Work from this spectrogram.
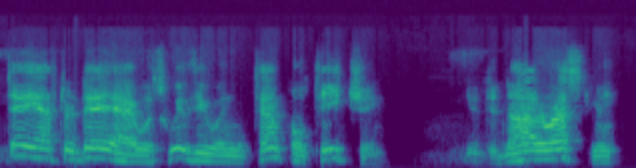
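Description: A man reading a solemn, husky-voiced Jesus. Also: on the high side, expressive, moderate pace. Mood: solemn reproach. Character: Jesus, calm, solemn adult man facing accusers. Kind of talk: amateur church dramatic reading. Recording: dull, muffled video-call audio.

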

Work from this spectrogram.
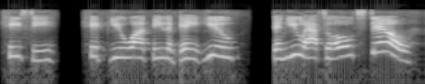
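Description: A woman's voice: extremely high pitch, a little slow, sharp tone, exaggerated voice. A woman voicing a confident, bossy young girl animal in a children's learning game. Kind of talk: children's educational game acting.

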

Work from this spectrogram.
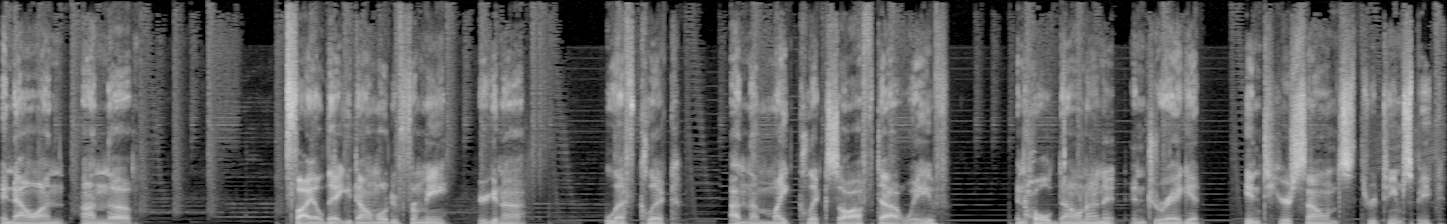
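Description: A man narrating a step-by-step software tutorial in a plain, instructional way. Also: low-pitched, fairly even intonation, takes it slowly, vocal fry, no room sound, soft background music. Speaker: tutorial host.

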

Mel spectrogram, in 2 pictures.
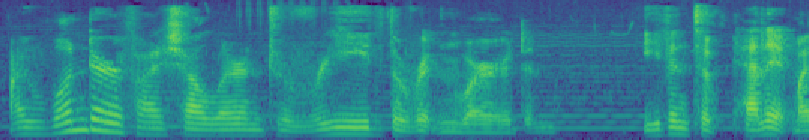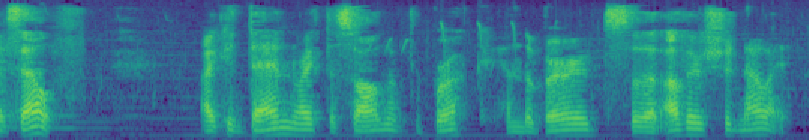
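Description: A man's voice: mid-range voice, measured pace, muffled recording, faint music behind, lightly acted. A man playing a humble, wistful young shepherd lad in an audio drama.

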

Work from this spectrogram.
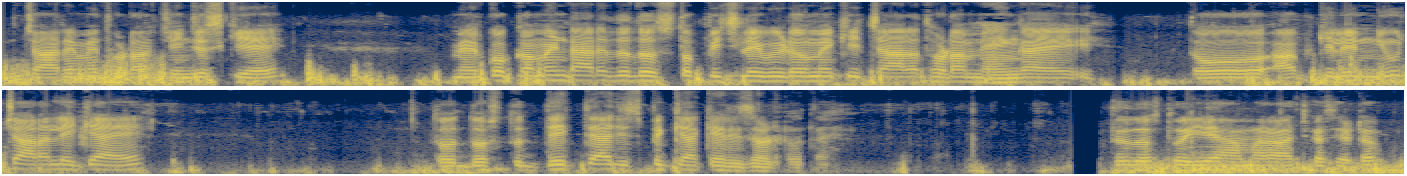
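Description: A young man in his twenties hosting a fishing vlog outdoors on a lakeshore, filming on a handheld phone and calling out excitedly to his viewers. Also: medium pitch. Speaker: fishing vlogger host. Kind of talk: casual vlog narration to viewers. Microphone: handheld phone camera. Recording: loud outdoor wind noise.

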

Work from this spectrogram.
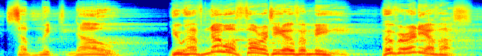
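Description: A man playing a gruff, grim warrior of a wolf legion in a video game, menacing and declamatory, with gravel in his voice. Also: high voice, sing-song, normal speed, bright, forceful tone, in a large hall, exaggerated voice. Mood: defiant, fierce.

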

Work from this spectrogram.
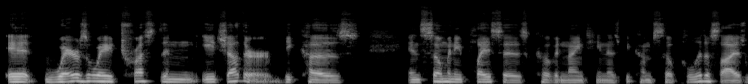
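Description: A middle-aged man giving an online talk in an earnest, measured way, phrase by phrase. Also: on the low side, a bit bright, no echo. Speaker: conference speaker. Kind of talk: lightning talk to an online audience. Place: small home room with bookshelves, indoors. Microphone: webcam video call.

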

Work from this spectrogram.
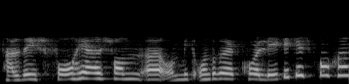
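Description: Casting: female phone agent, highish voice, non-native accent, hesitant delivery, thin telephone sound. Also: expressive. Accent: foreign, non-native German. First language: not German. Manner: halting, hesitant, searching for words. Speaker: call centre agent. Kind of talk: unscripted phone sales call. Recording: narrow tinny phone line.

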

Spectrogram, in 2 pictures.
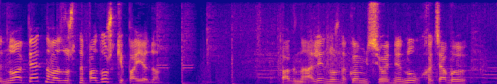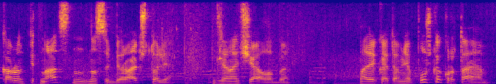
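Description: A woman hosting a gaming channel for children, giving chatty, excitable running commentary on her play. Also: medium pitch, low-quality recording. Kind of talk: casual game commentary for children. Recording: game music behind the voice. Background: video game music.

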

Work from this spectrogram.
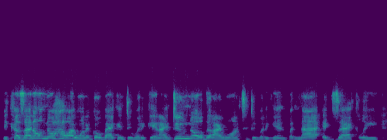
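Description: A woman's voice: on the high side, steady tone, a little fast, muffled recording. A middle-aged woman guest telling her story casually in a video-call interview, often acting out what was said. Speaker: guest filmmaker. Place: indoor room at home, video call. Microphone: headset on a video call.

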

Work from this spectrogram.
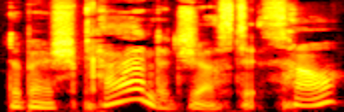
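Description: An old frontier prospector for a western radio play. He is folksy and exclamatory, with pitch that swings wildly. The sound is close and dry. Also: huge pitch swings, takes it slowly, husky, no echo, heavily acted. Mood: surprised, agreeable. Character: folksy old male prospector and former ranger.

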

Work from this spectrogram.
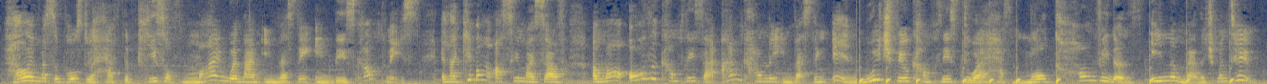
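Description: Animated, high-voiced woman investing vlogger. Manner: earnest, expressive, asks herself rhetorical questions. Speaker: investing channel host. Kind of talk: explainer vlog to camera. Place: small indoor room with bookshelf and plant.

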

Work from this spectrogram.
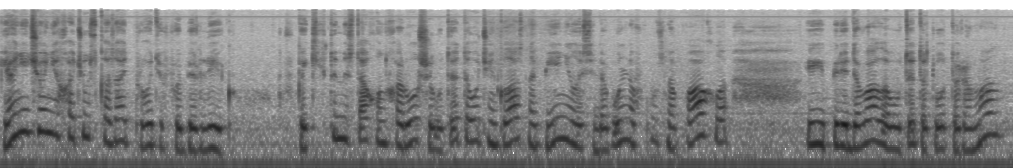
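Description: A middle-aged woman rambling through a sarcastic product review in a home room, switching between a whisper and a soft speaking voice. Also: a little high, fairly quick, a little hiss or hum. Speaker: ASMR vlogger. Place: small home room with rug on wall. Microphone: webcam at arm's length.

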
